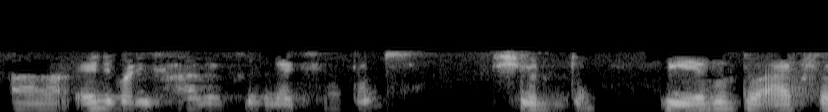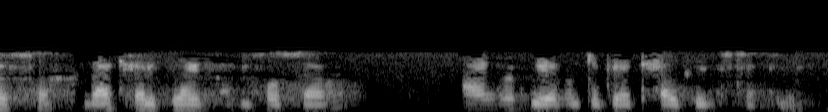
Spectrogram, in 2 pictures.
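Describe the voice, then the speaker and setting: A man speaking as a doctor in a phone interview, giving formal, halting, measured explanations over a narrow phone line. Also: fairly high pitch, sing-song, gravelly, slightly rough. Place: phone call. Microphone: telephone.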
